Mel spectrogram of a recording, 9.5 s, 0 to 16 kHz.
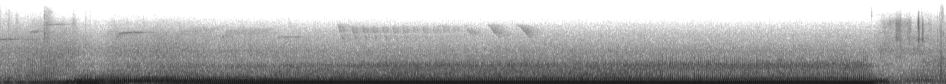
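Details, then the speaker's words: Sekai HFN 1210 industrial fan on speed 1 (lowest), mic held close, room 28.7°C dropping to 28.6: steady low hum with even whooshing airflow, no rattles or scraping; normal running at low speed. "Oke, sekarang kita tes di kecepatan nomor 1 dulu ya. Nah, ini dia kecepatan nomor 1. Kita akan dengar suaranya, mic-nya akan didekatkan."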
